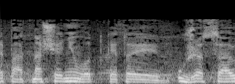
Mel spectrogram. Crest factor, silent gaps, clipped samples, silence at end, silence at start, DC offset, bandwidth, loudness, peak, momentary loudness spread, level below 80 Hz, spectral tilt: 12 dB; none; under 0.1%; 0 s; 0 s; under 0.1%; 8.8 kHz; -12 LUFS; 0 dBFS; 5 LU; -40 dBFS; -5 dB/octave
